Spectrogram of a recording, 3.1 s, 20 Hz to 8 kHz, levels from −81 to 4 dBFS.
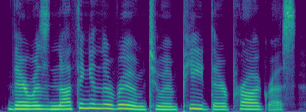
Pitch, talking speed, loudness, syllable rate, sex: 240 Hz, 195 wpm, -14 LUFS, 5.3 syllables/s, female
